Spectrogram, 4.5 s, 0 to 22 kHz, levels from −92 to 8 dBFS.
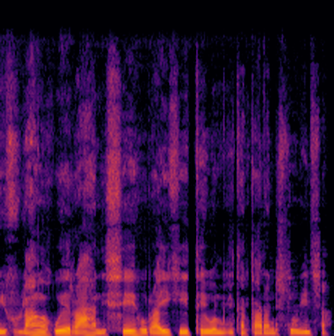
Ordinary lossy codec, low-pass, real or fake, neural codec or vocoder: none; 19.8 kHz; real; none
